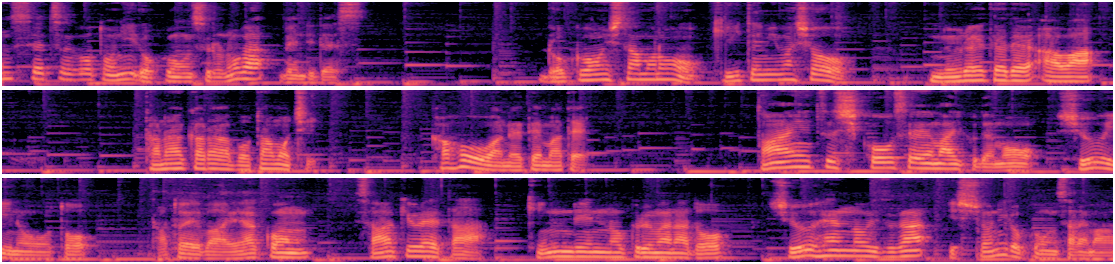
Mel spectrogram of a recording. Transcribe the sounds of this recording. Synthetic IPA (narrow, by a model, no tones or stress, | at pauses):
se̞t͡sɨɡo̞t̪o̞ɲ̟iɾo̞kɯ̟õ̞ɰ̃sɨɾɯ̟no̞ɡabẽ̞nɾʲid̪e̞̰sɨ̥ | ɾo̞kɯ̟õɰ̃ɕi̥t̪amo̞no̞ːkʲiːt̪e̞mʲimaɕo̞ː | nɯ̟ɾe̞t̪e̞d̪e̞ʔaβa | t̪anakaɾabo̞t̪amo̞t͡ɕḭ | kʰaɦo̞ːβane̞t̪e̞mat̪e̞̰ | t̪ãɰ̃it͡sɨɕi̥ko̞ːse̞ːmaikɯ̟d̪e̞mo̞ɕɨːino̞ːt̪o̞t̪at̪o̞e̞baejakõ̞ŋsaːkʲɯɾe̞ːt̪a̰ːkʲĩnɾʲĩnːo̞kɯ̟ɾɯ̟manad̪o̞ | ɕɨːɦẽ̞nːo̞izɨɡaiɕːo̞ɲ̟iɾo̞kɯ̟õsaɾe̞ma̰̥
